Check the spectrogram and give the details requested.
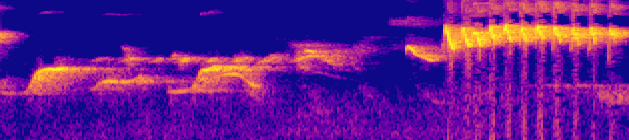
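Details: Caged fighter-class white-rumped shama males answering one another and agitated; sliding whistled phrases lead into a sudden high, rapid rattling trill.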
